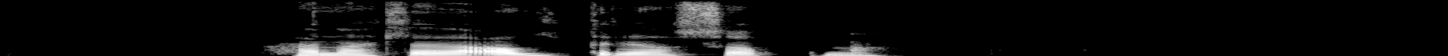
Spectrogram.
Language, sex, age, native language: Icelandic, female, 50-59, Icelandic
